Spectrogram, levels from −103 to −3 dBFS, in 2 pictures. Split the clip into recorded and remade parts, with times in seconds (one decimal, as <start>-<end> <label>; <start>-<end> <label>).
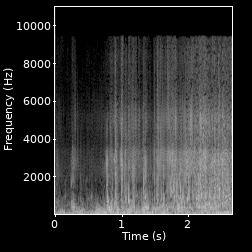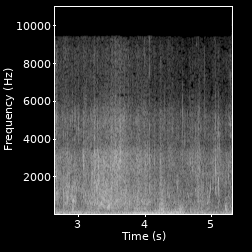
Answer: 0.0-2.1 remade; 2.1-5.3 recorded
